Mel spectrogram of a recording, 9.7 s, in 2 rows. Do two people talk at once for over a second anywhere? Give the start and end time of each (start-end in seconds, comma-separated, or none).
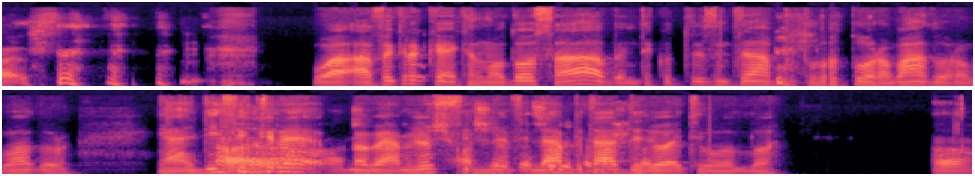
5.9-8.2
